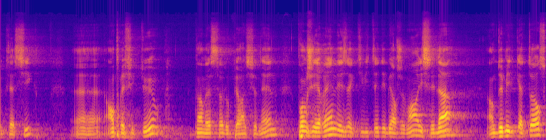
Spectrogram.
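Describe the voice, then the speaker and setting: A man in his fifties or sixties gives a formal but halting presentation as an official, searching for words, on a handheld microphone. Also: medium pitch. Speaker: civil protection director presenting at a conference. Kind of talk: formal public presentation, semi-improvised. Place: large indoor conference room with seated audience. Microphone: handheld microphone held near the mouth. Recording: reverberant hall sound over handheld microphone.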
